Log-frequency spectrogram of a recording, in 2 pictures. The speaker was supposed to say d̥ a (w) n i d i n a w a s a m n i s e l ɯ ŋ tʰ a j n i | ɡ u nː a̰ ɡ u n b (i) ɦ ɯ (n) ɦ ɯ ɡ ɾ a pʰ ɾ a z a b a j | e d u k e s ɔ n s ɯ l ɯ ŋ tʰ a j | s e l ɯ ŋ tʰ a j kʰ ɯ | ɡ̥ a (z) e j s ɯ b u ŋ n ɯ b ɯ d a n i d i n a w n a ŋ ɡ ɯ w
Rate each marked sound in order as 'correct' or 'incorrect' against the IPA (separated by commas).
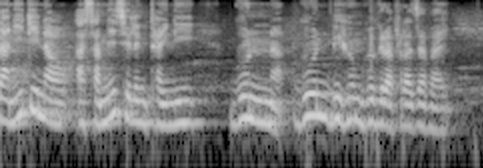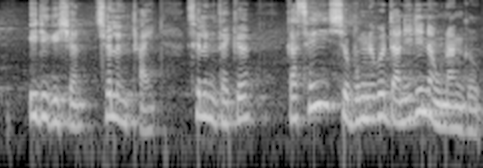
incorrect, correct, incorrect, incorrect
